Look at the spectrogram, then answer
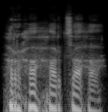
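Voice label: "Hrhaharhtsaha", pronunciations; Fourth Way; Beelzebub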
